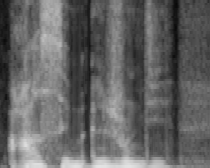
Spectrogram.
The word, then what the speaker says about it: Asim al-Jundi: Il s'appelle Asim, je vais le dire dans la vraie prononciation arabe. Asim al-Jundi. En français, ça se prononcera Asim al-Jundi, avec un A, deux S-E-M.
